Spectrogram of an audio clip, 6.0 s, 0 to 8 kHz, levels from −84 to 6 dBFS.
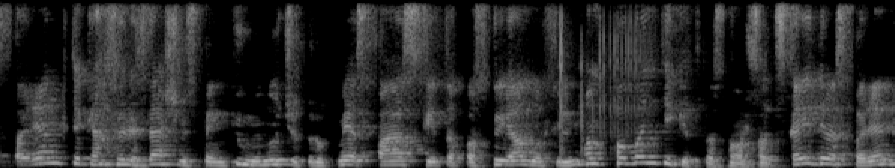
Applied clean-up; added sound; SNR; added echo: classical method log-MMSE.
